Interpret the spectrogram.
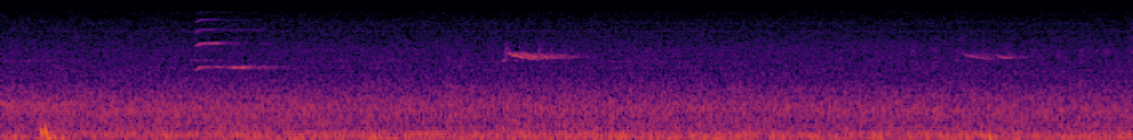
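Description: Faint background noise with a few short, high bird chirps: a quick cluster about a second in, then single falling chirps around three and six seconds in. A brief low thump just after the start and a softer one near six seconds.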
